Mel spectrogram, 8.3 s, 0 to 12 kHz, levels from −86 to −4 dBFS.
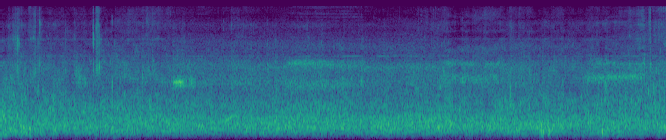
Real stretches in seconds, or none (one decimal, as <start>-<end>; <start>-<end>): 2.1-5.5; 7.6-8.3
